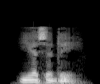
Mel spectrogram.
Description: yezidee - definition of yezidee - synonyms, pronunciation, spelling from Free Dictionary Search Result for " yezidee" : The Collaborative International Dictionary of English v.0.48: Yezidee \Yez"i*dee\, Yezidi \Yez"i*di\, n. Same as Izedi.
yezidee.mp3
